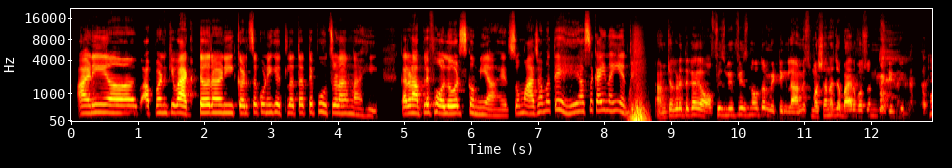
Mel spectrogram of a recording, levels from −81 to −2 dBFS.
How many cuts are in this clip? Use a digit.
1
